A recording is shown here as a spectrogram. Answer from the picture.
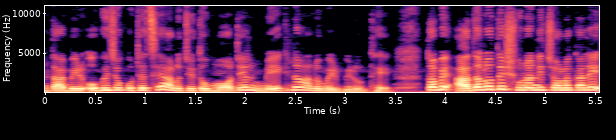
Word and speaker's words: মেঘনা আলম: এই সময় উচ্চ আদালতে নিজের নাম ভুল উচ্চারণ করায় প্রতিবাদ জানিয়ে মেঘনা বলেন, আমার নাম মেঘনা আলম। মেঘলা নয়।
